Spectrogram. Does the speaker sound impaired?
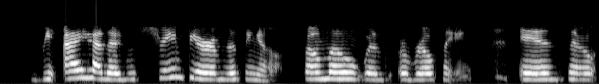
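Yes: ALS; probable category at diagnosis, first symptoms in hand, diagnosed at 27 after 18 months.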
